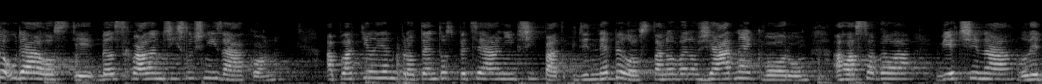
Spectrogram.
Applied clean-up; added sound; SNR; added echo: none; Knock; 20 dB; reverberation time 0.2 s.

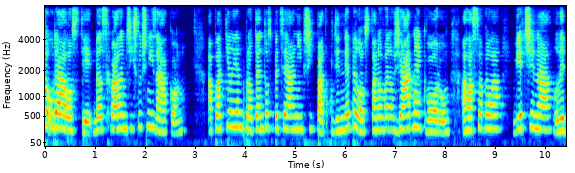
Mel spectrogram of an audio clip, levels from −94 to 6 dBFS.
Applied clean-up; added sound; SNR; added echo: neural mask model DeepFilterNet 3.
